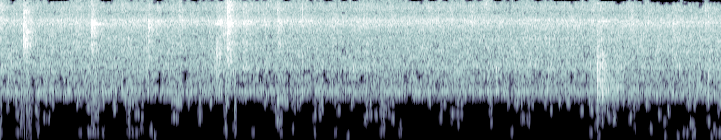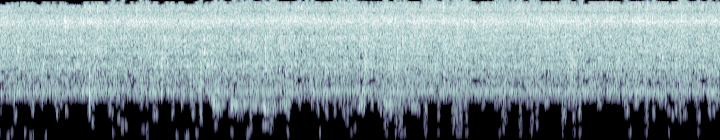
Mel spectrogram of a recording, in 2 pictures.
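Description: Desi chicken pieces frying in a pot, a steady sizzle as the meat is browned. A few light clicks come in the first three seconds and once near the middle.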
